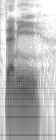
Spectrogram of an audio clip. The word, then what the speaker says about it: Denis: That even Dennis was wrong. You know, it's Denis.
